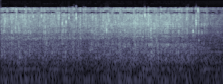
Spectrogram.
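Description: A pot of water at a rolling boil, with pasta just added for a vegetable pasta and noodle dish, gives a steady, dense bubbling and rushing hiss that holds evenly throughout, close by and with no talk over it.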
